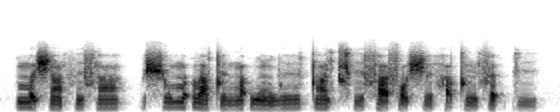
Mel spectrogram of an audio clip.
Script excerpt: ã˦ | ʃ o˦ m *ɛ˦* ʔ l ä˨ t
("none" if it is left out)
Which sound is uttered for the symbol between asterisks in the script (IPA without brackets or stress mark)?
ɛ˦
